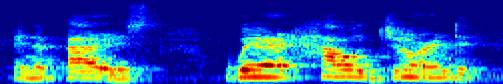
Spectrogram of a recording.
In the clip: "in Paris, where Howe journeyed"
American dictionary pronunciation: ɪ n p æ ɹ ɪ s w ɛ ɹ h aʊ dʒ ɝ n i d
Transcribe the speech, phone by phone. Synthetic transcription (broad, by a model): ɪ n p æ ɹ ɪ s w ɛ ɹ h aʊ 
